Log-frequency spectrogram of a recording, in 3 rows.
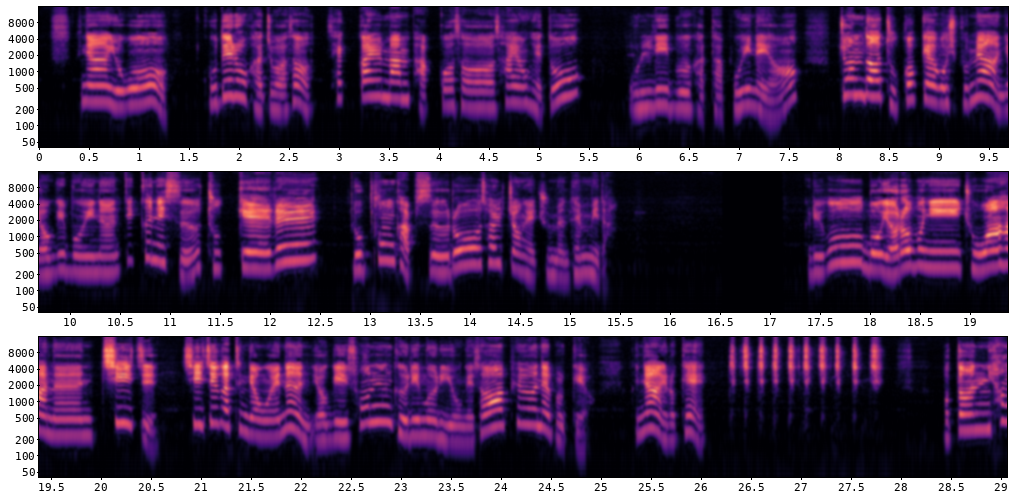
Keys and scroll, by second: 12.8 4, 13.0 Return.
